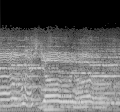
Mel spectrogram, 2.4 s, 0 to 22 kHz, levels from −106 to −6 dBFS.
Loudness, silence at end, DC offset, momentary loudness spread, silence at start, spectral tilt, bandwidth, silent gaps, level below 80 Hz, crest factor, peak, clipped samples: -23 LUFS; 0 s; under 0.1%; 3 LU; 0 s; -5.5 dB/octave; 8 kHz; none; -52 dBFS; 12 dB; -10 dBFS; under 0.1%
